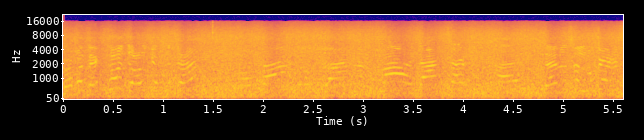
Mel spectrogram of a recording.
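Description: Water rushing at Bushkill Falls in Pennsylvania, a loud, continuous roar close to the microphone with some wind buffeting and faint high voices chirping through the noise.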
